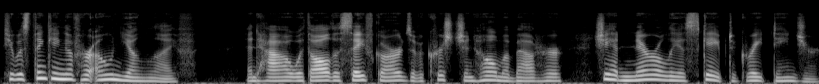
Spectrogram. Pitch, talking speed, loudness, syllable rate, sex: 180 Hz, 200 wpm, -19 LUFS, 5.1 syllables/s, female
